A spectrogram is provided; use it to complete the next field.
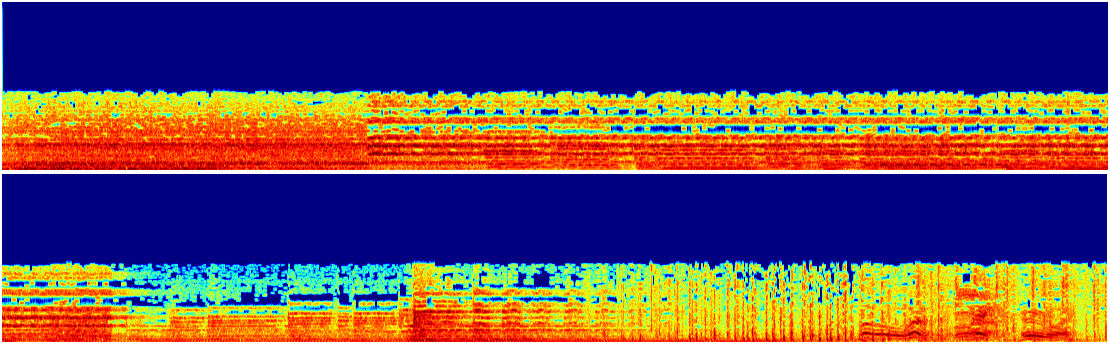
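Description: A rock avalanche thunders down a mountainside, a loud, continuous low rumbling roar with crashing debris, mixed with dramatic orchestral music that swells and shifts throughout.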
